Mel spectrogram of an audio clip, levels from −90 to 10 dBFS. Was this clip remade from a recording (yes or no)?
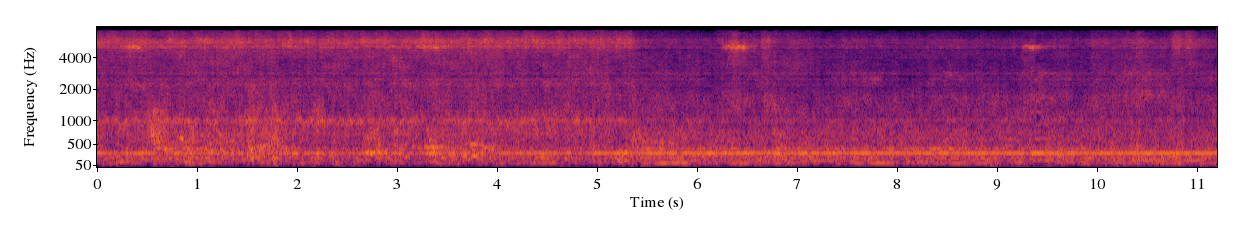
yes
